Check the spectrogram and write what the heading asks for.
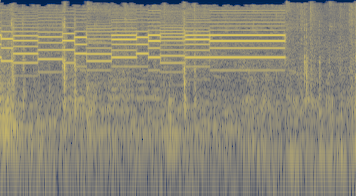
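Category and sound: signal or alarm, nokia mobile phone ringtone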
